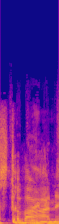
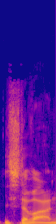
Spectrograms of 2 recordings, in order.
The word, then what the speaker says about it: Stevan: Stevan is how I'm pronouncing that first name. – Stevan, you're probably right.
